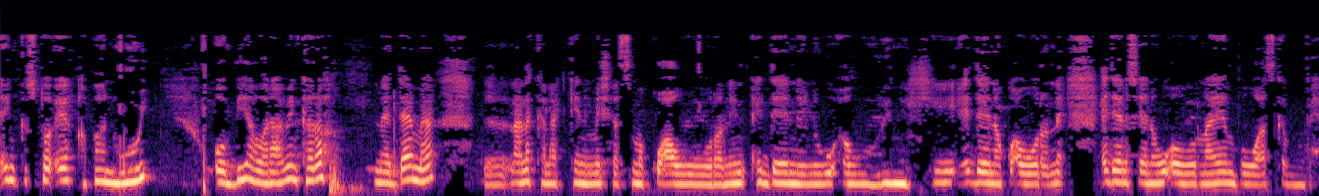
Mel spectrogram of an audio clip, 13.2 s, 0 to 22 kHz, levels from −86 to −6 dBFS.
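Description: An encoder short of bits, likely MP3 compression at a low rate around 32 kbps, cuts everything above 11.5 kHz and drops weak frequency lines frame by frame, so throughout the speech the treble is dull and the sound turns heavily watery and swirly, with chirpy s sounds and smeared attacks.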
